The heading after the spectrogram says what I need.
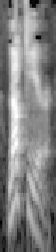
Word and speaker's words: luckier: Luckier. Luckier. lucky가 아니라요. 끼예요. 끼. 쌍기역 발음. 끼.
